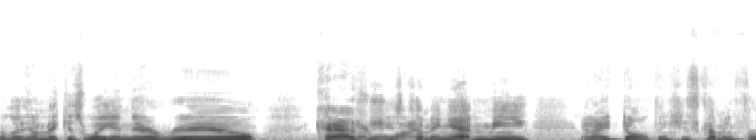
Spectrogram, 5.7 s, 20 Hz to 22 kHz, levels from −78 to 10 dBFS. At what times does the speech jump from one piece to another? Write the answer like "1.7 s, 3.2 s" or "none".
2.9 s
